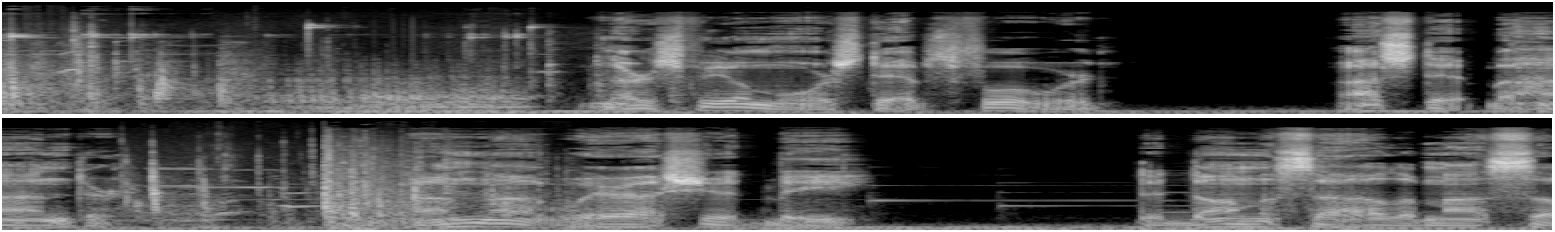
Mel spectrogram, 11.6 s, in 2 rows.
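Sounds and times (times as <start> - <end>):
heavy basement door flung open: 0.0 - 2.6, 6.2 - 8.2
speech: 2.3 - 4.2, 5.0 - 6.4, 7.4 - 9.1, 10.1 - 11.6.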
